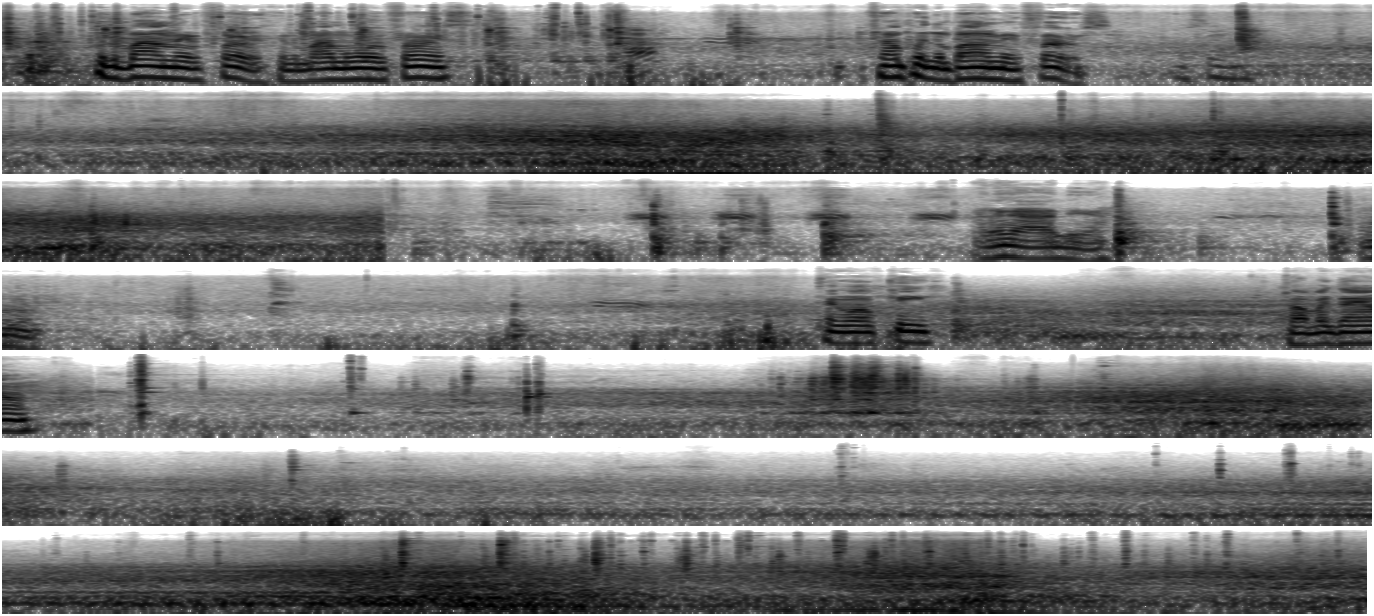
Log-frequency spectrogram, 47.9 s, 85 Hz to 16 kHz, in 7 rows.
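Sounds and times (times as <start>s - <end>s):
short metallic rattle: 0.0s - 4.5s, 31.1s - 33.1s, 40.6s - 47.9s
vehicle engine humming: 0.0s - 16.1s, 23.0s - 47.9s.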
